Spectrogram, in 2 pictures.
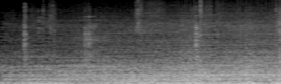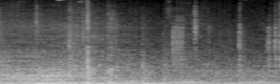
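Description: Citroën GSA pulling out onto the Oulton Park race circuit: a steady, close engine drone and road rumble that swells after a couple of seconds, with faint creaks from the car body.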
